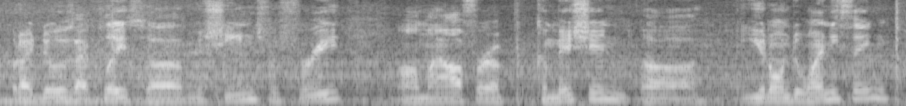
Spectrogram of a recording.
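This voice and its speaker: A young man recording a casual vlog about his vending machine business, excited and motivational, filmed on a handheld phone. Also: medium pitch, moderate pace, noisy background. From Massachusetts. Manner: excited, motivational, retells dialogue.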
